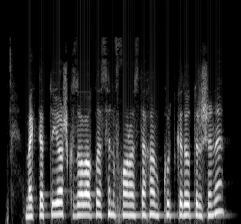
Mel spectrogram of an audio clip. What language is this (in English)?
Uzbek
